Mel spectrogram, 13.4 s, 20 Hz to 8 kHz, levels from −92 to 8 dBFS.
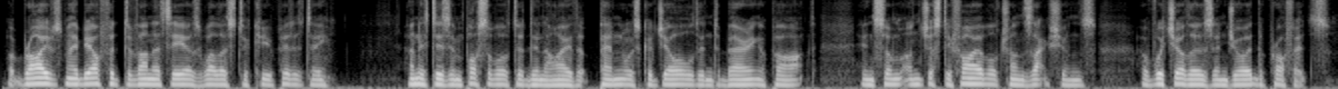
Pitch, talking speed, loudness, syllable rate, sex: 125 Hz, 160 wpm, -18 LUFS, 5.3 syllables/s, male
